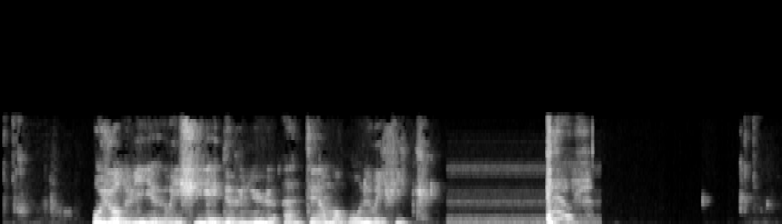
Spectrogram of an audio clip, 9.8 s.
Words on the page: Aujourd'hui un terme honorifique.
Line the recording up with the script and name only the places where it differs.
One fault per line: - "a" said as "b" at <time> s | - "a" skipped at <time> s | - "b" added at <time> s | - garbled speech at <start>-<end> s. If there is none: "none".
- "rishi est devenu" added at 1.9 s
